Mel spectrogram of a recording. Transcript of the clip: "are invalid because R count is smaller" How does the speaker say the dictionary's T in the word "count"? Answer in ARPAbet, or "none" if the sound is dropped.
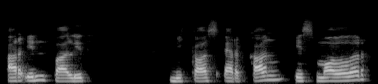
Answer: none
